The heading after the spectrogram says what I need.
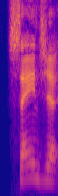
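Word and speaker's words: Cijntje: and you're like well how do you spell Sanja well it's not the way you think you would spell it Sanja is spelled c-i-j-n-t-j-e c i j m t j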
